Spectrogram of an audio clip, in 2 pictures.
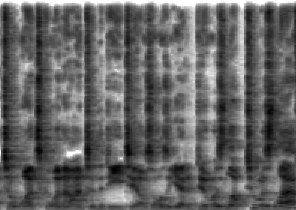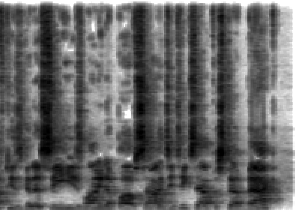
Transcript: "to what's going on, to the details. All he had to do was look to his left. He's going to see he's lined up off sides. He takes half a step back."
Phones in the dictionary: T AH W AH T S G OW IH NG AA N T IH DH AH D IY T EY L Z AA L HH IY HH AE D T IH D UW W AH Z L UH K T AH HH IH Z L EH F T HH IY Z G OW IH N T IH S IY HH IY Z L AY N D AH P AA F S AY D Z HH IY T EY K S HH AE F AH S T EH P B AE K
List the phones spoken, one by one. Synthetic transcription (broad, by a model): T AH W AH T S G OW IH NG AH N T IH DH AH D IY T EY L Z AA L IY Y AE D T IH D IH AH Z L UH K T AH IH Z L EH F T HH IY Z G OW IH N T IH S IY IY Z L AY N D AH P AA F S AY D Z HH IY T EY K S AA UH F AH S T EH P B AE K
